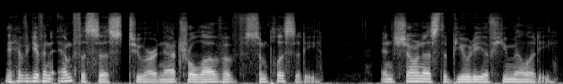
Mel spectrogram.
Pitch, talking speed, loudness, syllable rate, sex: 120 Hz, 180 wpm, -16 LUFS, 5.9 syllables/s, male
